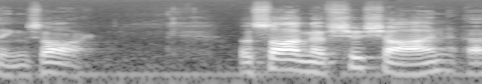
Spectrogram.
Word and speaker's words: Shushan: probably the way you pronounce this is the Shushan, according to the Shushan, a maskil of the sons of Korah, a song of love.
